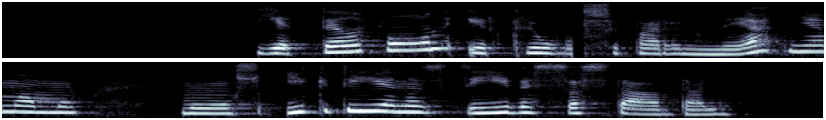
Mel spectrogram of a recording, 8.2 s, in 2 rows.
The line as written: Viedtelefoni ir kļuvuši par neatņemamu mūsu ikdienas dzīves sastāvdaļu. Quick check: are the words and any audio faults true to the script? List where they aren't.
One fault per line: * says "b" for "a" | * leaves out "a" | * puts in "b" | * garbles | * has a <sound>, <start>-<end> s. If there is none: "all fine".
* has a dropout, 2.8-2.9 s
